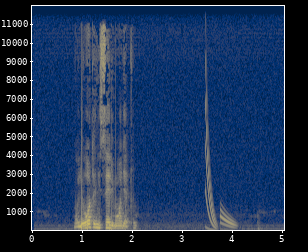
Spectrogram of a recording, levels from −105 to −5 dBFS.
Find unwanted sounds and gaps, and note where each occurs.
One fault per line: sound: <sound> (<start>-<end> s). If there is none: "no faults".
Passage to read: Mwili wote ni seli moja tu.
sound: chirp (3.5-4.1 s)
